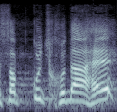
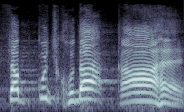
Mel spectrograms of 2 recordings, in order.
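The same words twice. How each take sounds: First: Said in the usual way. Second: "का" set apart and punched; stress on possessive. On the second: Shown as a demonstration. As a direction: hit "का" hard and stretch it.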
